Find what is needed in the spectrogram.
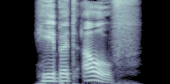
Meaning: second-person plural subjunctive I of aufheben
- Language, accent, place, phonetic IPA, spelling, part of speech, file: German, Germany, Berlin, [ˌheːbət ˈaʊ̯f], hebet auf, verb, De-hebet auf.ogg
